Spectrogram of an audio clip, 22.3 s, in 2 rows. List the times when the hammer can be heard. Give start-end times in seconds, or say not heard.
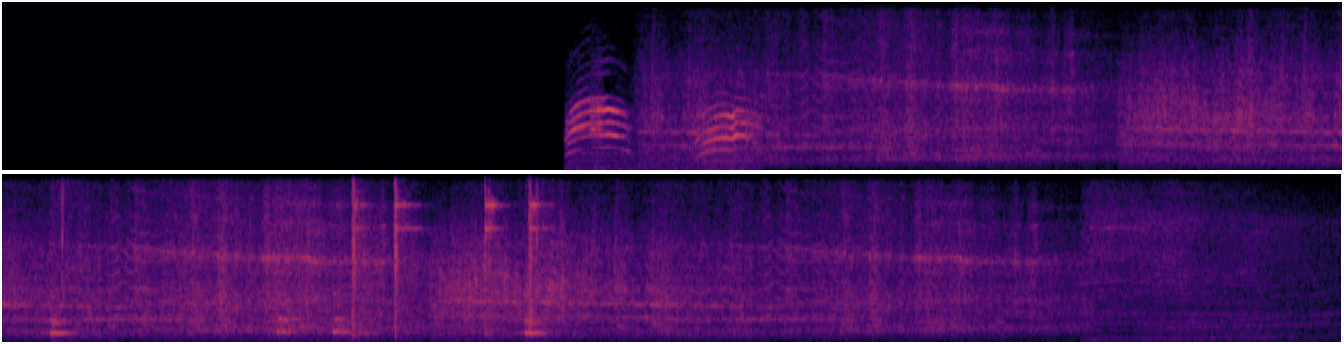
13.9-15.9.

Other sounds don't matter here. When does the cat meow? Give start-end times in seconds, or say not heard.
4.7-6.3.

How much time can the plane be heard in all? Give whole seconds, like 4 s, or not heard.
17 s.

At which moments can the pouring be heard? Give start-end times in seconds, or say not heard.
not heard.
